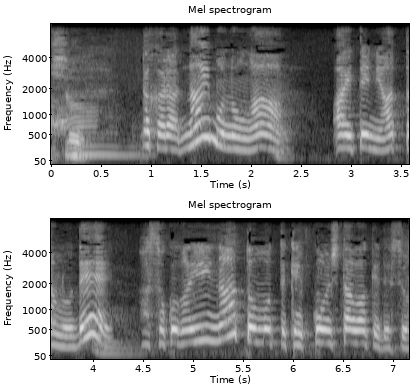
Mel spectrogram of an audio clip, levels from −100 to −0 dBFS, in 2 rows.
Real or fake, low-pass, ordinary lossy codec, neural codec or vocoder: real; 7.2 kHz; none; none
